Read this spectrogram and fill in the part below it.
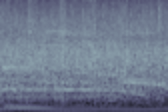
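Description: A church congregation at an evening Baptist service claps for Pastor Márcio, a brief, steady wash of applause heard at a moderate distance.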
